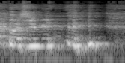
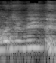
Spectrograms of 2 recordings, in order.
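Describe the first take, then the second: First: Repeating it through laughter, pitched up; can barely get the words out for giggling; a giggly retold comeback; laughing. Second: Said in the usual way. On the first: Same reply repeated while laughing.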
